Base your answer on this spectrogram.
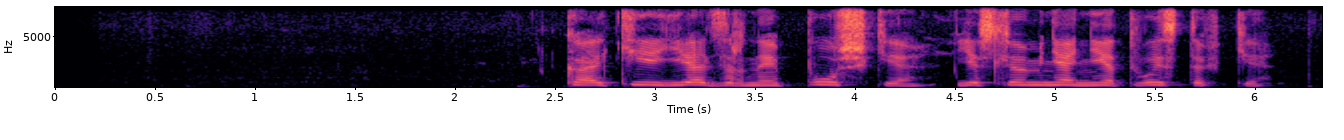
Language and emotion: Russian, angry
